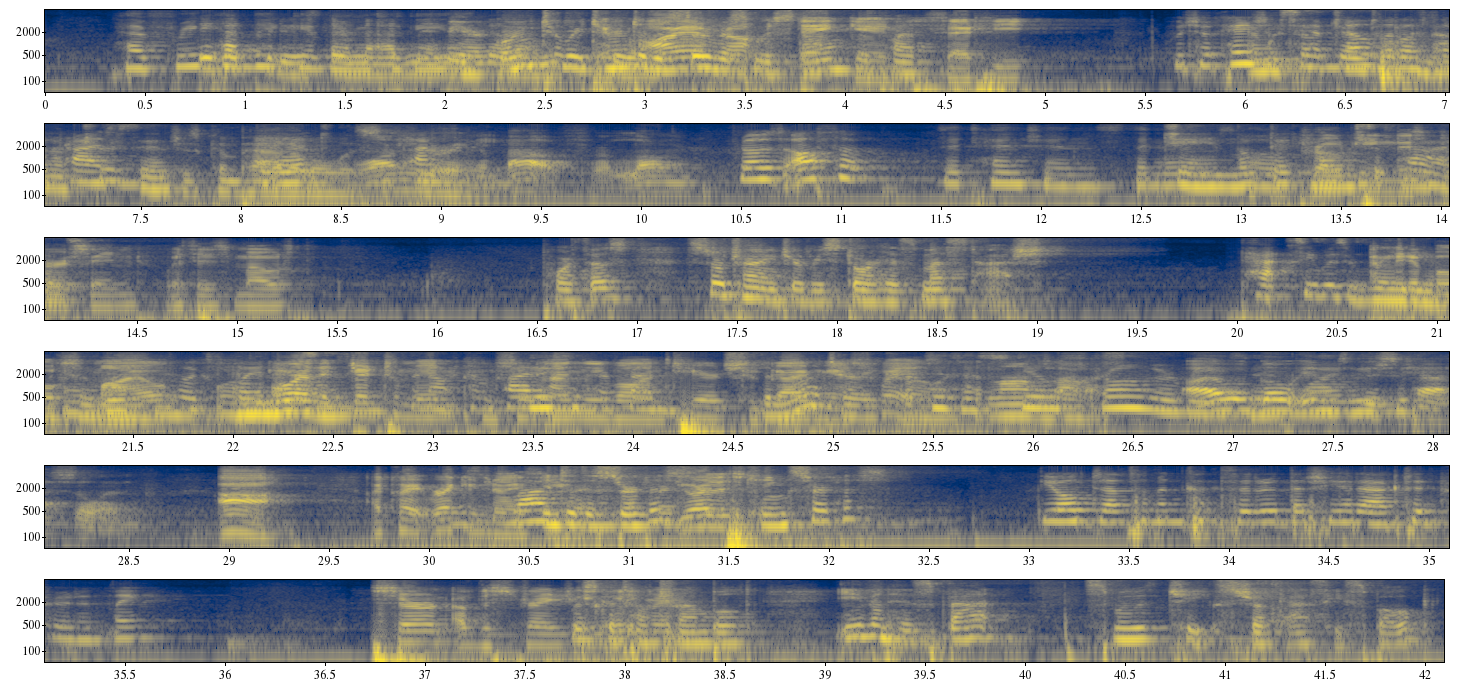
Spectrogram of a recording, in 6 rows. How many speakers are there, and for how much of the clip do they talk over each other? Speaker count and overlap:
eight, about 47%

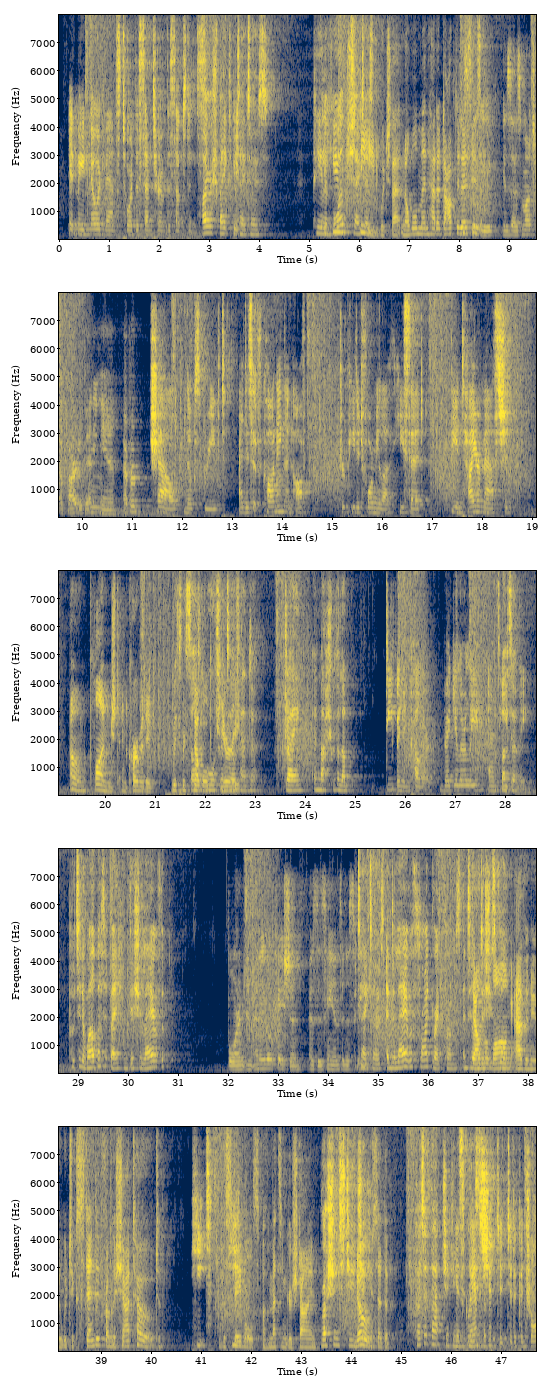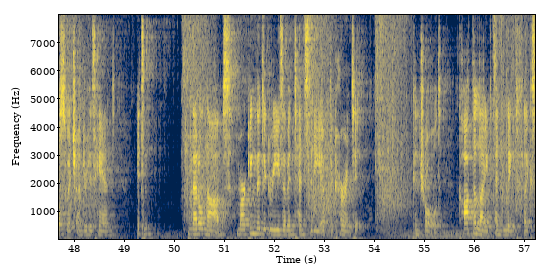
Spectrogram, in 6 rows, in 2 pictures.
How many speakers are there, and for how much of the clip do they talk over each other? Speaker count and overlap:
four, about 16%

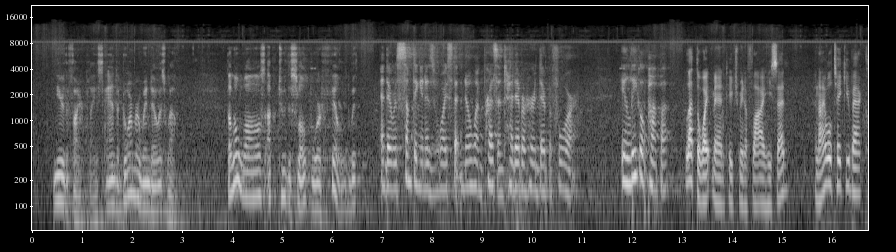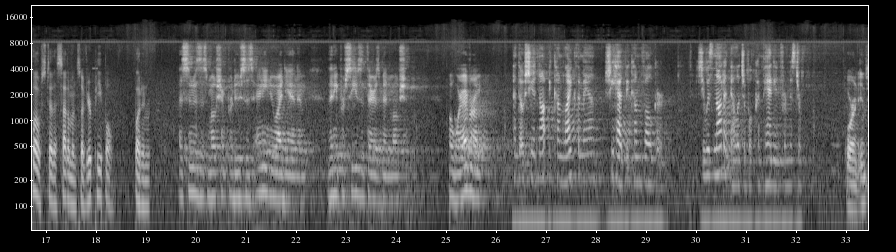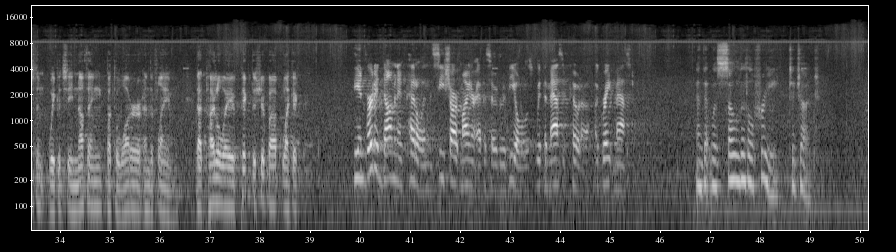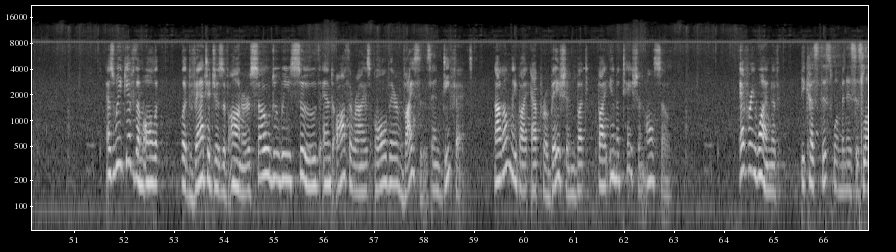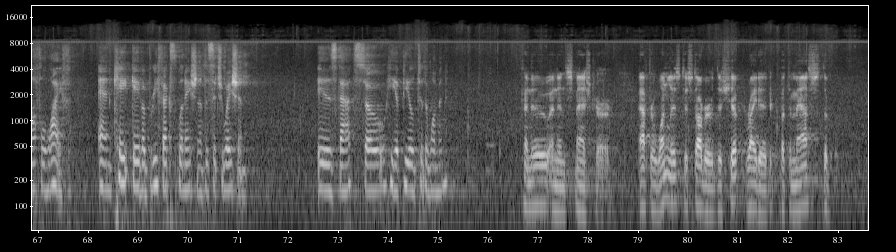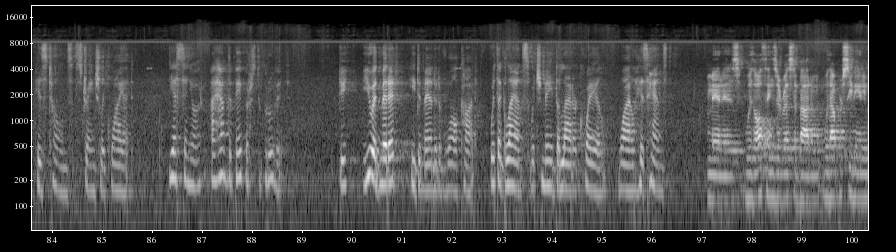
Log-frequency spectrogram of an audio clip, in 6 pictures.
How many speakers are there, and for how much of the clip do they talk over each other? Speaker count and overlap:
eight, no overlap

